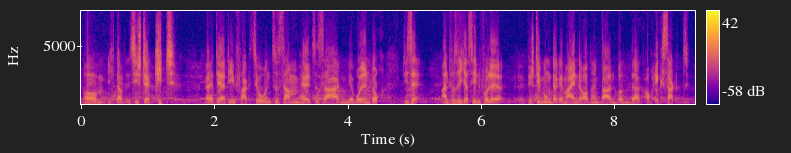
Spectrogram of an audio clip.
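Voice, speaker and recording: A man answering as a politician in an interview, explaining in formal, measured and carefully worded language. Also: medium pitch, fairly even intonation, crowd noise.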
